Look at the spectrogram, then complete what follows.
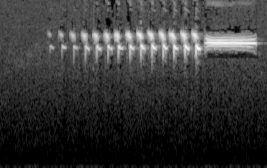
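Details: Yellowhammer song: a quick run of about fourteen short, sharp, high chirps in a steady rhythm, rising slightly in strength, then one long drawn-out high note at the end; clean, with no other sounds.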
